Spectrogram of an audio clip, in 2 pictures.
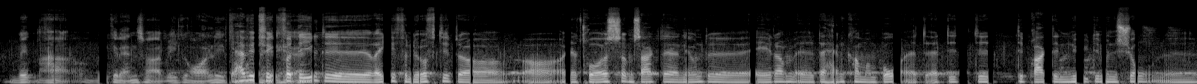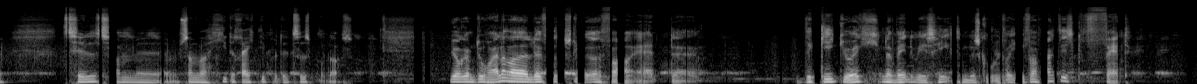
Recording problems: echo of what is said; noticeable; throughout; 240 ms later, 15 dB below the speech
crowd noise; faint; throughout; 30 dB below the speech
choppy; very; 9% of the speech affected

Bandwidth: 15 kHz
